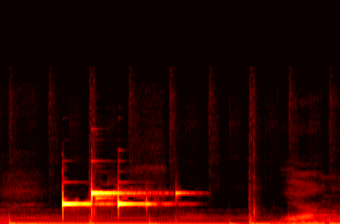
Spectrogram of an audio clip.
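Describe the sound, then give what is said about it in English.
A phone message notification chime rings out as messages arrive: three quick, bright electronic tones in a rising-falling pattern, clear, over a low steady background hum with no one speaking. “Yeah, I'm getting messages, so you'll get that, you know, notification sounds in the middle.”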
